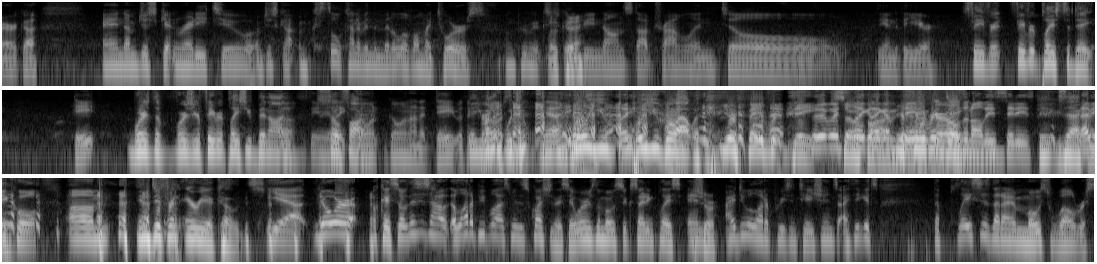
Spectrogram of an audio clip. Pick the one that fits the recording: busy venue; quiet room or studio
busy venue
